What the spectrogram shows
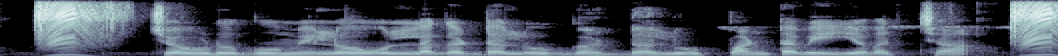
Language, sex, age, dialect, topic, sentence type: Telugu, male, 46-50, Southern, agriculture, question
